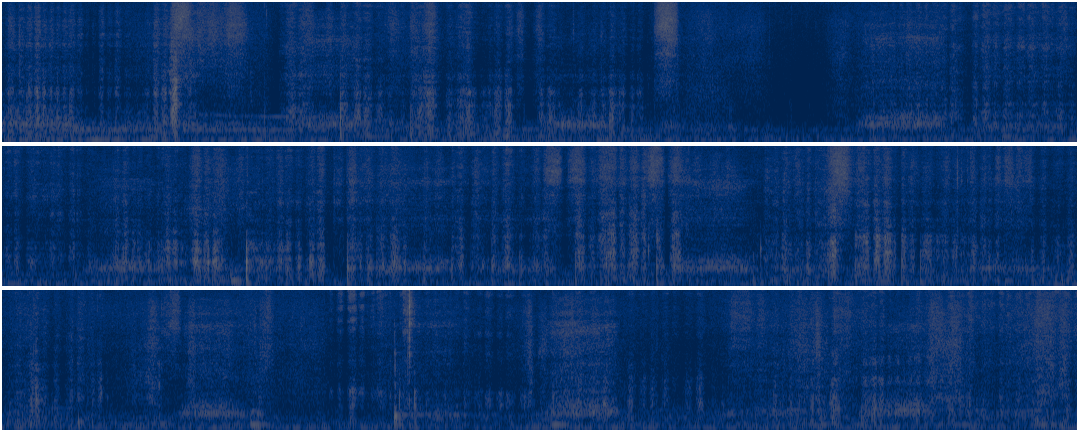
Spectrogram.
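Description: Pencil sketching on a paper sketch pad: quiet scratchy strokes in short runs, with a few sharp clicks along the way.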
